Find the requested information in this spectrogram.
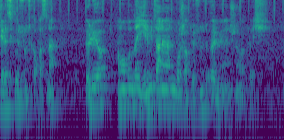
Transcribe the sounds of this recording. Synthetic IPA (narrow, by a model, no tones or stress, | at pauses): eɾɛsɯ̥kʰɯjo̞sunuzkʰafasɯna | ø̞lʲyjo̞ | amabunud̪ajiɾmit̪ʰaːnɛvæniibo̞ʃalˠt̪ʰɯjo̞sunuzø̞lʲmyjoja̰nʃunama̰t̪bɛʃ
